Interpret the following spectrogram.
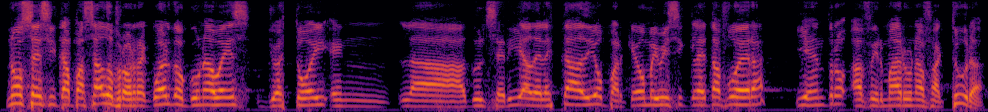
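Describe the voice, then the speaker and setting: Earnest high-voiced male preacher. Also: fairly even intonation, normal speed, few pauses, big-room sound. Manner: earnest, tells anecdotes, addresses listeners directly. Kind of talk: sermon with storytelling.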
